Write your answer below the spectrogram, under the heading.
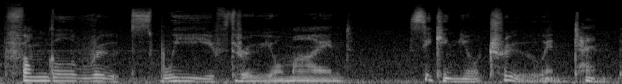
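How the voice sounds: A woman's put-on character voice, extremely low, with big pitch swings at a very slow pace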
